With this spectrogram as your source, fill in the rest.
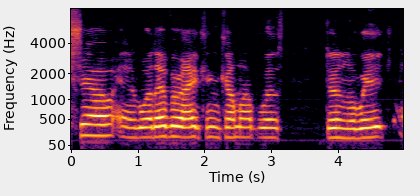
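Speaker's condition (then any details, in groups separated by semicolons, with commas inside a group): Cerebral palsy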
